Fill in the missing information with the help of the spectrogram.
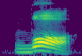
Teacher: my tongue is going to press up to the side wall wall you kind of hear the sound before it comes out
